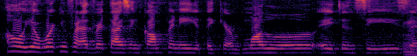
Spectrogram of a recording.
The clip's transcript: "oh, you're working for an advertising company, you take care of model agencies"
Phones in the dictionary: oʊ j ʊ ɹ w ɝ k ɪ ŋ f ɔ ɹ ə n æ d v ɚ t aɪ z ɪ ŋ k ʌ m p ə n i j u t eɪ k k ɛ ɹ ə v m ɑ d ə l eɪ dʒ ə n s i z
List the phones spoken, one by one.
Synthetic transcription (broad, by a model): oʊ j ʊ ɹ w ɝ k ɪ ŋ f ɔ ɹ ə n æ d v ɚ t aɪ z ɪ ŋ k ʌ m p ə n i j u t eɪ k k ɛ ɹ ə v m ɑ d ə l eɪ dʒ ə n s i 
